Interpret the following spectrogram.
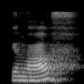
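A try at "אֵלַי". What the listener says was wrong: Elai, bukan Elaf. Kalau Elaf kepadanya, Elai kepadaku.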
